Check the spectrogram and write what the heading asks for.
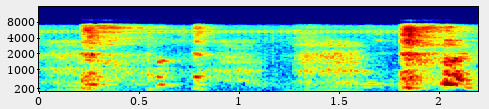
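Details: A few short cough-like bursts and a louder sneeze-like burst.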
